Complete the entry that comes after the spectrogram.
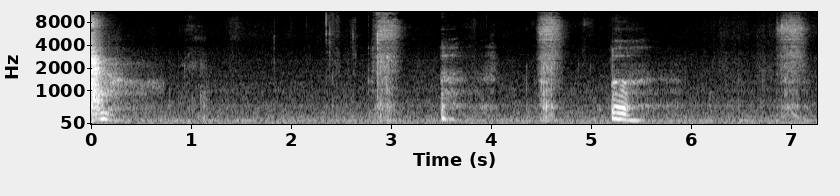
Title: Shivers and Sneezes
